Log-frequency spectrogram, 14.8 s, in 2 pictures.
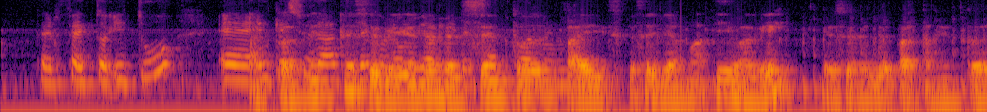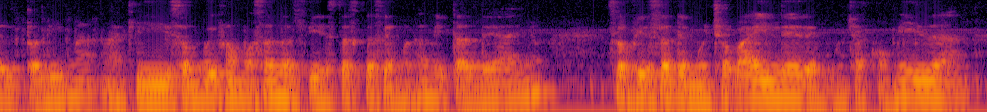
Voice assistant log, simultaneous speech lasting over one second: present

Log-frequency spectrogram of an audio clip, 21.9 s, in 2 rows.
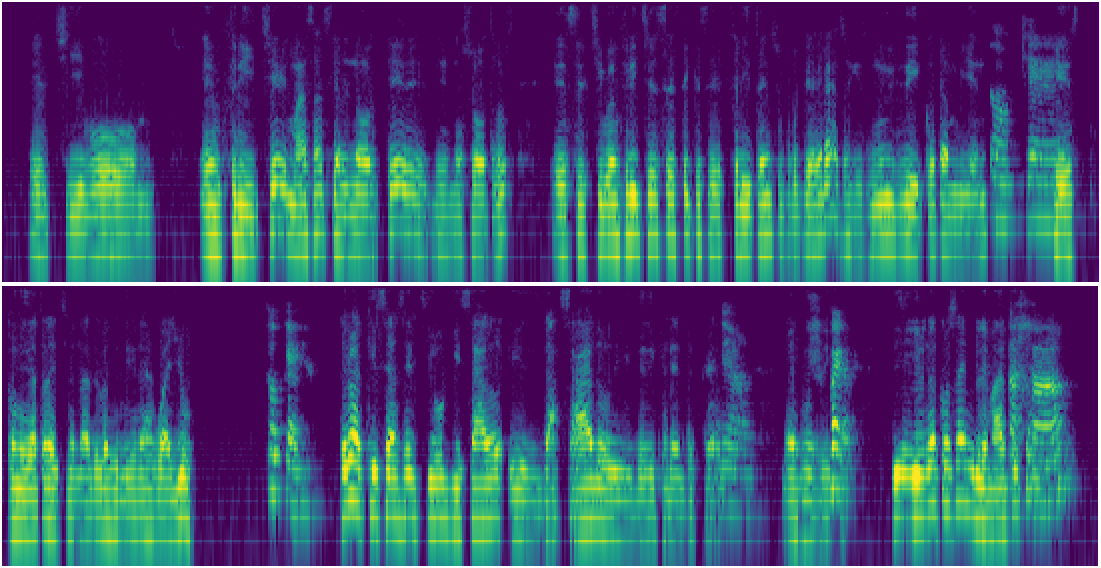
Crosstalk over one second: none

